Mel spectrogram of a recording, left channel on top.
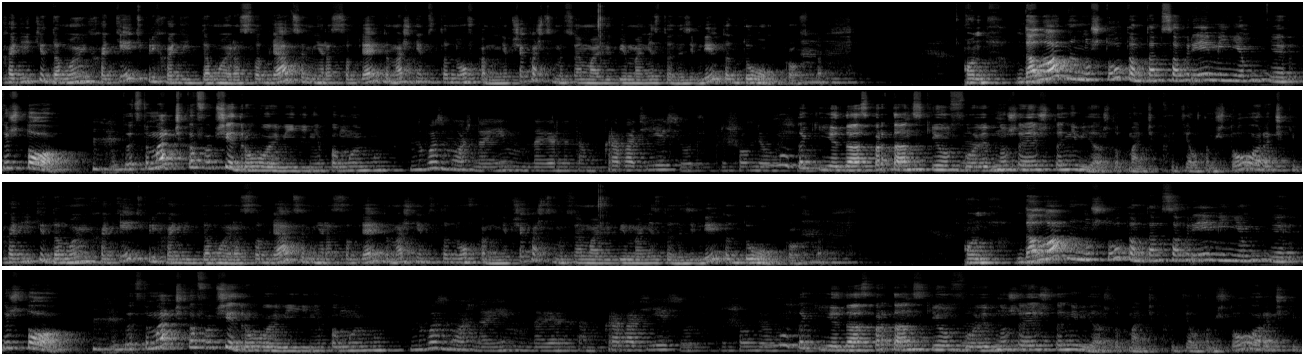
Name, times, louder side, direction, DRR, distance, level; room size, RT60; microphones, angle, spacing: voice 1, 0.0-8.2 9.6-13.6 14.1-16.8 20.6-24.4 24.8-25.7, left 2 dB, 40° left, 2 dB, 2.2 m, -32 dB
voice 2, 8.0-8.5 9.2-9.5 13.9-14.2 17.1-21.2 22.5-22.9, left 1 dB, 55° left, -2 dB, 1.9 m, -42 dB
11.5 x 6.4 x 8.7 m, 0.73 s
head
